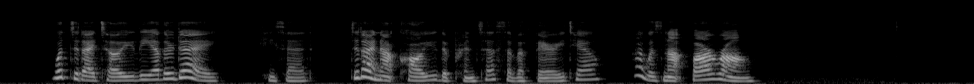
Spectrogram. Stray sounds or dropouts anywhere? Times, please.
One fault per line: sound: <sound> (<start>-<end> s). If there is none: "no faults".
no faults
